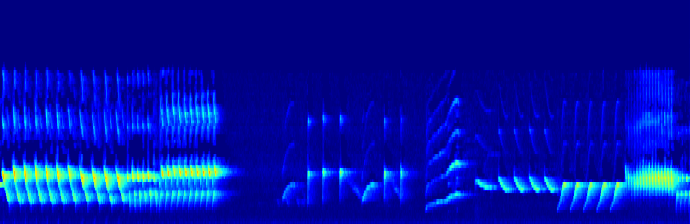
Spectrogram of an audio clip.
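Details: A canary (Serinus canaria) sings for training young birds: dense rolling trills, a short pause, then sparse sharp chips and rising sweeps, building into quick descending notes and a buzzy ending.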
